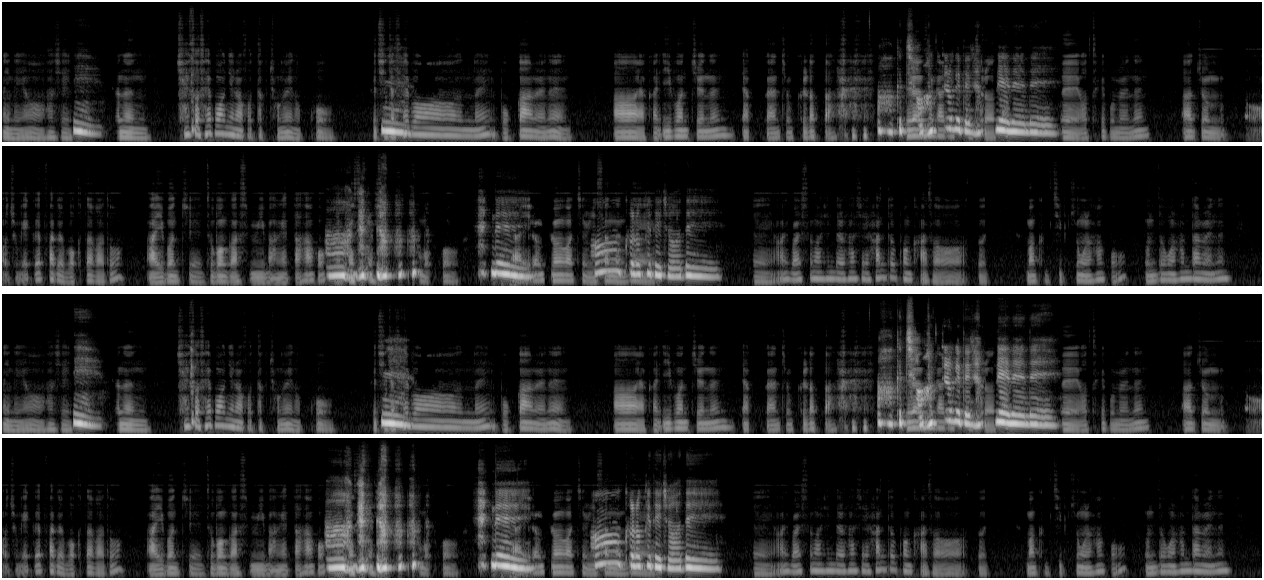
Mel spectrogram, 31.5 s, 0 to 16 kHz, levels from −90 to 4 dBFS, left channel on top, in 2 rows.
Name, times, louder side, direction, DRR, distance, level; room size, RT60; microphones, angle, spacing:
voice 1, 0.0-0.9 1.4-1.8 2.2-4.1 4.6-7.1 7.6-10.9 11.3-12.6 13.2-14.3 14.7-17.3 17.6-20.5 21.0-21.4 22.1-23.9 25.1-28.1 28.6-31.1, left 1 dB, 10° left, 5.1 m, -43 dB
voice 2, 0.9-1.2 4.7-5.1 10.9-13.2 19.8-21.0 21.7-22.4 23.1-24.7, right 3 dB, 65° right, 1.0 m, -25 dB
head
